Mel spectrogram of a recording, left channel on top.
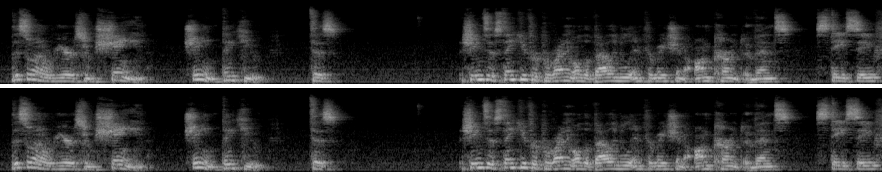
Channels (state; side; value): normal; both; correlation 0.83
